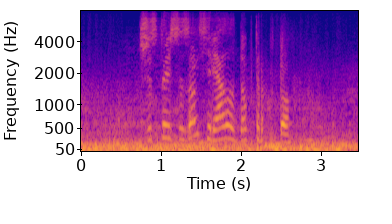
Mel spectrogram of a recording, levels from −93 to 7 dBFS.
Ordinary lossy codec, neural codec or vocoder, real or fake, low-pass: Opus, 16 kbps; codec, 16 kHz, 2 kbps, X-Codec, HuBERT features, trained on balanced general audio; fake; 7.2 kHz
